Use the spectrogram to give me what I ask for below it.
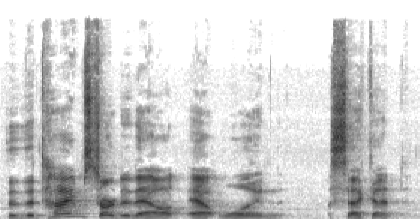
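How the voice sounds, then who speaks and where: A woman's voice: mid-range voice, animated, slow pace, a bit bright. A middle-aged woman teacher explaining a physics lesson step by step, chatty and full of asides, with a slight cough.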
